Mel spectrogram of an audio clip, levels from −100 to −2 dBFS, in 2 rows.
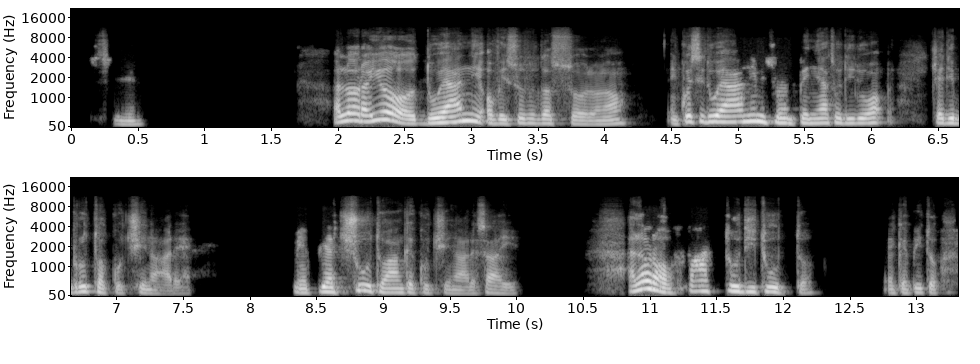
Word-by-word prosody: Sì. 110 -2 -11 1.4
Allora, 215 +2 +4
io, 235 - +5
2 150 +6 +4
anni, 205 +5 +5
ho 145 - -2
vissuto 135 +2 -3
da 140 0 -2
solo, 120 -4 -6
no, 135 +5 -6 0.2
in 125 - -8
questi 195 0 +1
2 195 0 +4
anni, 190 +3 +4
mi 200 - +6
sono 160 -2 0
impegnato 150 +2 -1
di 145 -1 -2
nuo 155 +1 0 0.3
cioè, 150 - -2
di 155 0 +1
brutto, 165 +1 -1
a 135 - -6
cucinare. 110 -4 -9 0.7
Mi 130 - -5
è - - -10
piaciuto 160 +1 +1
anche 135 0 -2
cucinare, 115 -4 -10
sai? 110 -2 -8 0.8
Allora, 230 +5 +6
ho 140 - +2
fatto 175 +3 0
di 160 -1 0
tutto, 150 -6 -4 0.5
hai 120 - -11
capito? 130 +3 -7
150 Hz, 165 wpm, -22 LUFS, 125-175 Hz, 1.4 s, mi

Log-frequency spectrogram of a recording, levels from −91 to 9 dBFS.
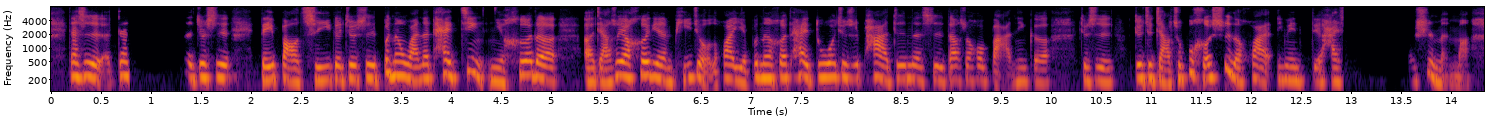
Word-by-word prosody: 但 240 -1 +3
是 230 -1 +2
但， 250 0 +2 0.7
就 230 +2 +4
是 220 -1 +2 0.3
得 200 0 +5
保 180 -3 +2
持 175 +3 +1
一 195 +1 -1
个 205 0 0
就 210 +2 +2
是 215 +1 +2
不 220 +8 -1
能 245 -1 +5
玩 195 -2 +2
得 220 - +2
太 255 +4 +4
近。 235 0 -2
你 185 -2 -1
喝 255 +8 +2
的 205 -6 +4 0.2
呃， - - +1
假 180 -1 -1
如 175 - -1
说 255 - +4
要 235 - +7
喝 250 +3 +5
点 220 -6 +1
啤 205 +5 -6
酒 230 0 0
的 - - -9
话， 220 -1 +1
也 185 -3 -1
不 230 - -3
能 220 -1 +4
喝 225 0 +1
太 225 +2 +1
多， 230 +2 +2
就 230 0 0
是 215 0 -4
怕 230 -1 +1
真 210 +3 -3
的 205 -2 -3
是 190 +1 -4
到 195 +2 -2
时 200 0 -8
候 195 0 -6
把 185 - -4
那 185 +1 -6
个 175 -2 -7 0.3
就 200 - -6
是 185 -1 -4 0.2
就 220 - +3
就 220 0 +1
讲 190 -6 0
出 210 - 0
不 250 - -3
合 205 -7 0
适 230 +8 +1
的 185 - +1
话， 180 0 -2
因 200 0 -8
为 190 -2 -4 0.2
还 185 - -2
是 - - -11 0.6
同 180 - -22
事 245 +7 -4
们 180 - -5
嘛。 75 -3 -10
210 Hz, 290 characters per minute, -25 LUFS, 190-225 Hz, 0.7 s, 要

